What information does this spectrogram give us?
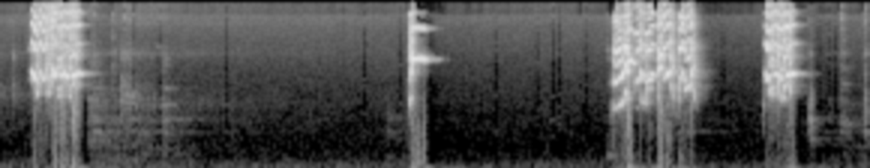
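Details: Rosy-faced lovebirds, four perched in a window-side cage, giving harsh buzzy chatter bursts and one clear sharp chirp, with silence between.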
